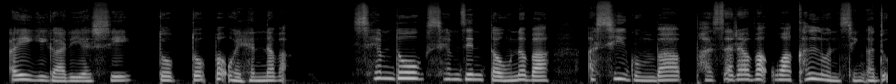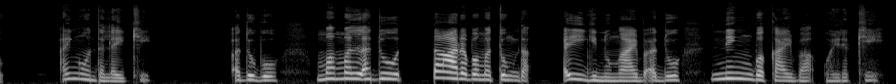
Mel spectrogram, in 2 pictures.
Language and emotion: Manipuri, sad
